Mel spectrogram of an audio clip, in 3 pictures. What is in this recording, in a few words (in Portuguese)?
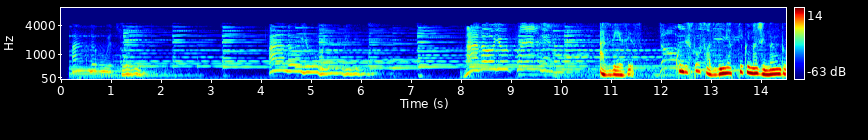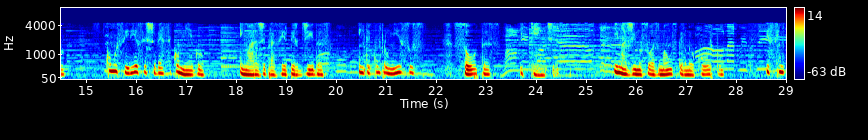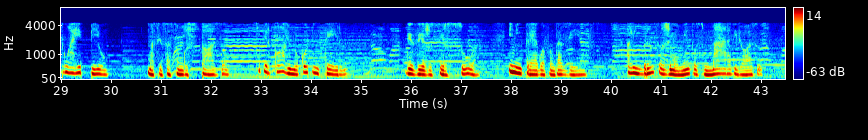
ROMANT.PICANTE, fem; Telemensagens; Sensuais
